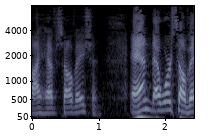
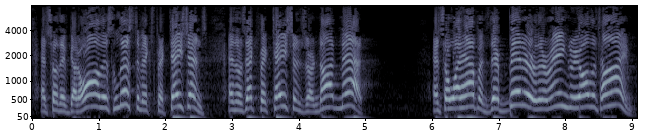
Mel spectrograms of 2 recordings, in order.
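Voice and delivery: high, emphatic pulpit delivery; full-force preaching; 8 semitones higher, 6 dB louder than usual. Acted. Preacher lists unmet expectations to congregation, emphatic preaching. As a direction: drive the point home, voice raised.

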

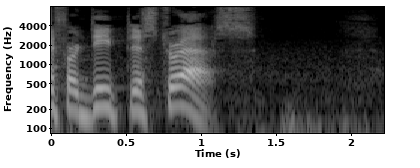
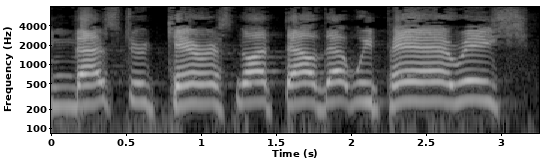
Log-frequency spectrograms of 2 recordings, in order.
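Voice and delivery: high-pitched pleading; acted alarm; 6 semitones higher than usual. Disciples waking Jesus in a storm, mock alarm. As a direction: plead on a raised, sustained pitch.

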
